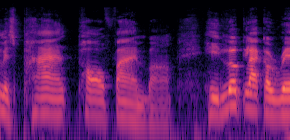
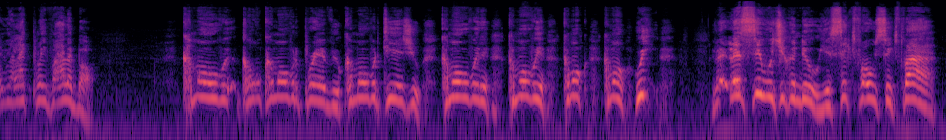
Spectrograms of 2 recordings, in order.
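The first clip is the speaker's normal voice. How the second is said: higher, eager, coaxing call; eager recruiter; 9 semitones higher than usual. Pretend. Calling a basketball player over to the volleyball team, eager. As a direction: sweet-talk her onto the team.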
